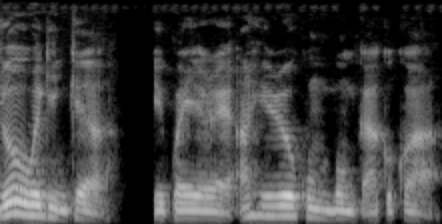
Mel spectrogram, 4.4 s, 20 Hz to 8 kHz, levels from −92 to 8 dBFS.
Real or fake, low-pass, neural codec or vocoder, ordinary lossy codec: real; none; none; none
